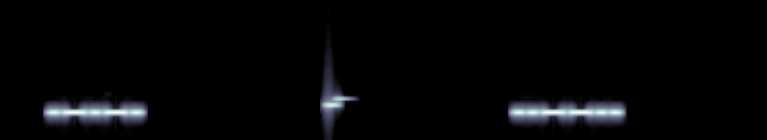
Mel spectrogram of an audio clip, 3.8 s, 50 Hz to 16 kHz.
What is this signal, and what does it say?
Morse code, heard as a keyed tone, about 36 wpm, 700 Hz. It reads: <AR> ?
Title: Single Character (Letter:Number:Punctuation:Prosign) Alt 35wpm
